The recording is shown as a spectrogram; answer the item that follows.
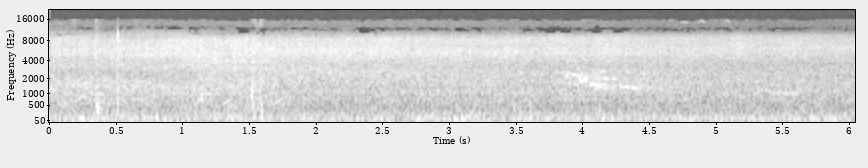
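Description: Outdoor park ambience heard while walking: a steady low rumble with faint far-off voices, a couple of light clicks, and a short falling chirp about four seconds in.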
